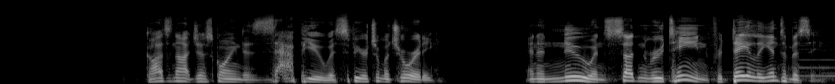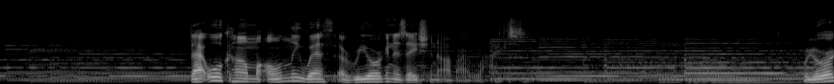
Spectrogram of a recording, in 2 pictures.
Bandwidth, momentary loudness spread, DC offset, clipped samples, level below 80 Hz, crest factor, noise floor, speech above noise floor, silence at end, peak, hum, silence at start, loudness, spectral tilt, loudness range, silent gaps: 11.5 kHz; 21 LU; under 0.1%; under 0.1%; -84 dBFS; 24 dB; -77 dBFS; 48 dB; 0 s; -8 dBFS; none; 1.45 s; -31 LUFS; -4.5 dB/octave; 12 LU; none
